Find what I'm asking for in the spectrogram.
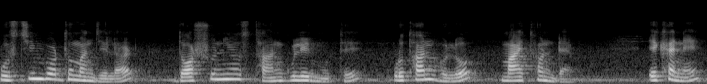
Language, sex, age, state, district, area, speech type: Bengali, male, 30-45, West Bengal, Paschim Bardhaman, urban, spontaneous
